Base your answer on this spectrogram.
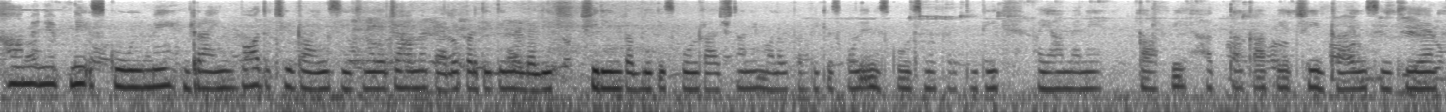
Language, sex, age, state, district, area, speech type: Urdu, female, 30-45, Uttar Pradesh, Aligarh, urban, spontaneous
